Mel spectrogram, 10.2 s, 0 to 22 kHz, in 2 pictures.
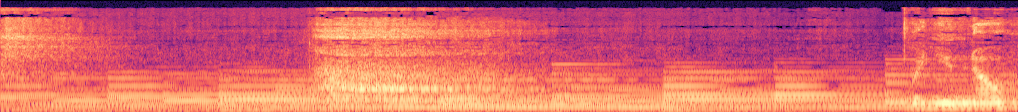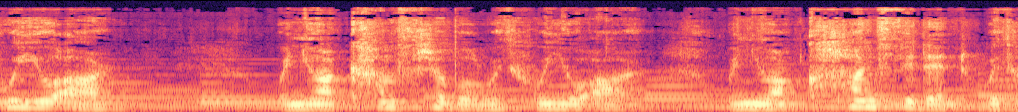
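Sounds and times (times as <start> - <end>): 
soft sustained tonal music: 0.0 - 10.1
deep breath: 1.5 - 3.3
speech: 4.6 - 5.8, 6.5 - 10.1.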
